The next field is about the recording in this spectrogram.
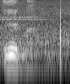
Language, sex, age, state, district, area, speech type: Maithili, male, 45-60, Bihar, Sitamarhi, rural, read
